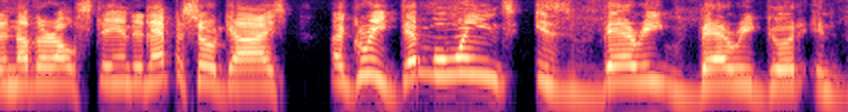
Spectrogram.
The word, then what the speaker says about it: Des Moines: Love both listening to Soundboard at Des Moines, the S is silent in 77, and your coverage of it.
